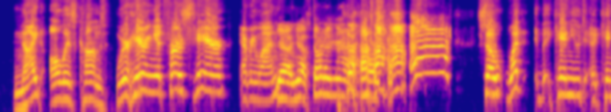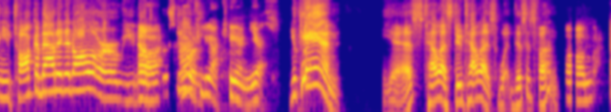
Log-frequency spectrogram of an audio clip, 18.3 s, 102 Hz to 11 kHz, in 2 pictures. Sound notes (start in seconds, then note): 5.0 laughter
